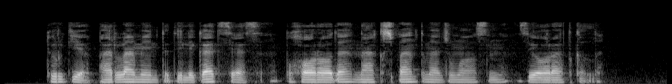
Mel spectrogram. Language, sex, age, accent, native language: Uzbek, male, 18-24, Andijon, Uzbek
